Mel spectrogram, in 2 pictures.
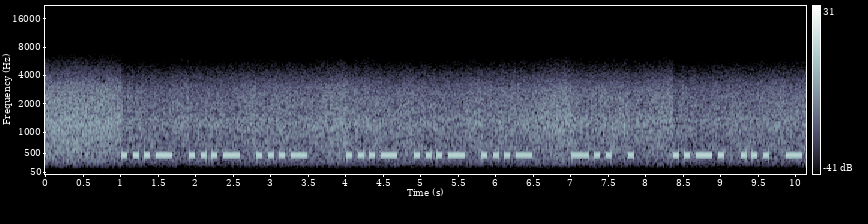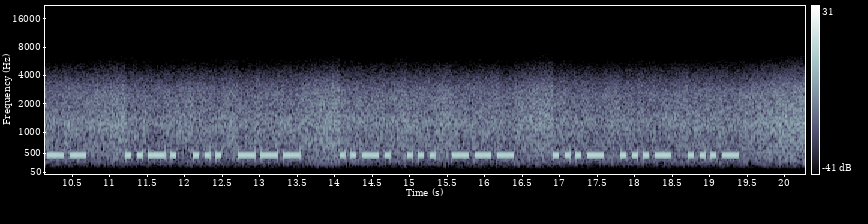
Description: Morse code, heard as a keyed tone, machine-sent, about 16 wpm, 460 Hz, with radio static. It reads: VVV VVV DE FSO FSO FSO VVV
